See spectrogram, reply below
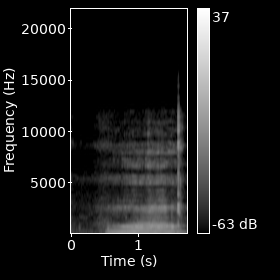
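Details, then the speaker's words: Man snoring while asleep around 1 a.m.: a single loud, rattling snore on an in-breath, ending in a brief snort. "wake your tail up with all that snoring what the how you sleeping like that oh my god"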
